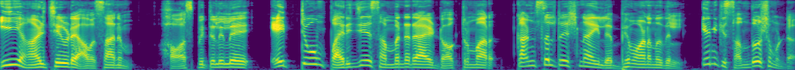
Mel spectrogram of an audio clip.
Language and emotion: Malayalam, happy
